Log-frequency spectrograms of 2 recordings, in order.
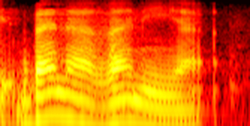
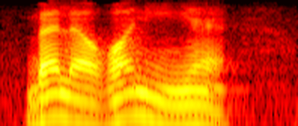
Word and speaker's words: بلغني: وقد بلغني، أنت بتقولي بلغني، غاء خطأ، غاء، وقد بلغ، الغين حرف مستعلي مفخم هكذا ينطق وهو مفتوح، بلغ بلغني، والغين من الحلق، لا نفعل، لا نأتي بها من الشفتين كما يفعل البعض فتصير هكذا بلغ خطأ. بلغ الغين موضعها ومخرجها الحلق، وليس هناك علاقة بين الحلق وبين الشفتين.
